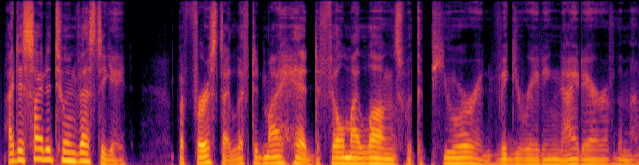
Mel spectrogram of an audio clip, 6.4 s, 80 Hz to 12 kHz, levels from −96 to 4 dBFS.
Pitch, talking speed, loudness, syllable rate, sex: 115 Hz, 215 wpm, -17 LUFS, 6.0 syllables/s, male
